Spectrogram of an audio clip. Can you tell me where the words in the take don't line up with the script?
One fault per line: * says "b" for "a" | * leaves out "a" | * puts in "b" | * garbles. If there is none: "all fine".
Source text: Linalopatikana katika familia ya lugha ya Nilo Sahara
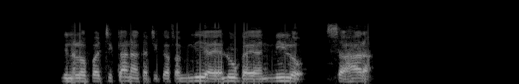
all fine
